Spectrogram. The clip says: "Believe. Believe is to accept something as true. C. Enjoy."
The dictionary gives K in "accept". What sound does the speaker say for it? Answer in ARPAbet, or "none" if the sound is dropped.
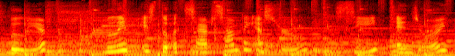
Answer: K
